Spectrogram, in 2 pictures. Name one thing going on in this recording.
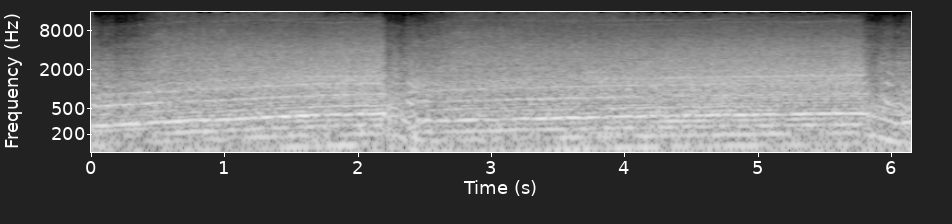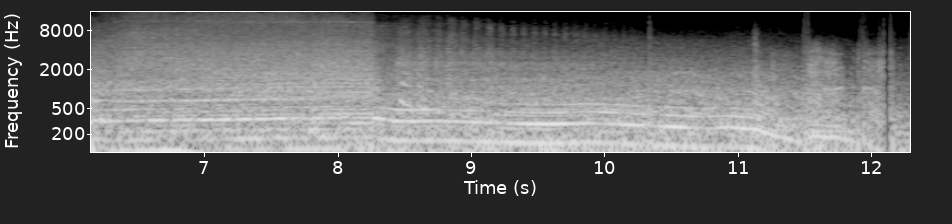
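A car engine revs high and climbs through the gears, with pitch dropping at each gear change.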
